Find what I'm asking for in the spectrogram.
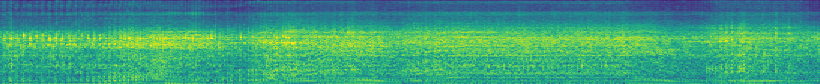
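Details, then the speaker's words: Honda Grand motorcycle that smokes badly runs harsh, rattly and uneven with a coarse mechanical clatter. Oil is suspected low and was then found completely empty; oil starvation scored the liner, wore the piston rings and loosened the connecting rod. "Ini suaranya kasar sekali teman-teman ya. Kemungkinan besar karena motor ini ngasep parah sebenarnya, kemungkinan besar olinya berkurang ya."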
